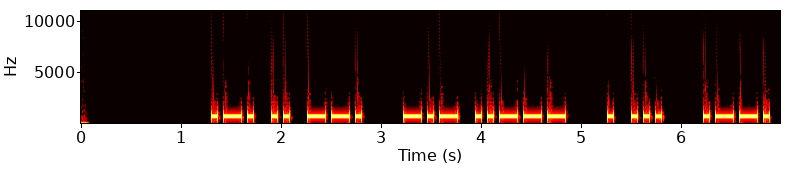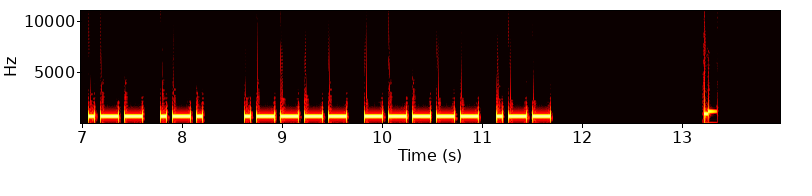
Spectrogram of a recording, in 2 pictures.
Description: Morse code, heard as a keyed tone, about 20 wpm, 700 Hz. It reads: RIG K2 ES PWR 10W
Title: Practice QSO - Exchange 2 - Info - 20wpm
